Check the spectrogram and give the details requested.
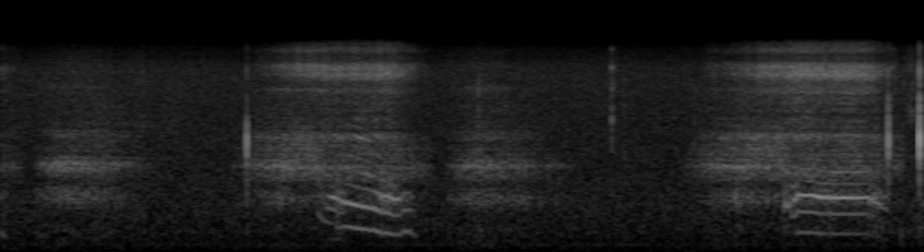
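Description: Breathy, rasping breaths with a faint whistling squeak on some, in a quiet room; a light snore.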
